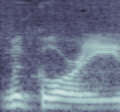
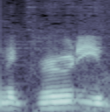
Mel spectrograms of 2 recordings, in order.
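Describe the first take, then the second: First: The R sound comes after the vowel. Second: The R sound comes before the vowel. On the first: The speaker calls it right. "that's how you pronounce it" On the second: The speaker calls it wrong. "which makes no sense"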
